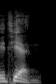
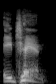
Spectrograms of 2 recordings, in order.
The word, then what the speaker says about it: Etienne: It should be Etienne. There you go. I can do that. That's the French Cajun Creole pronunciation. Etienne, not Etienne.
